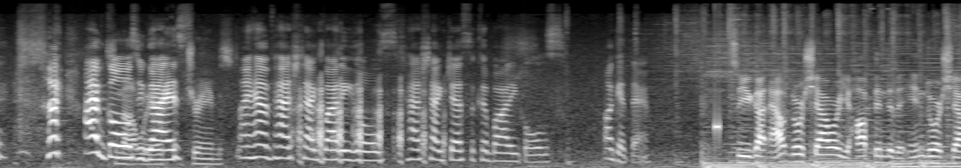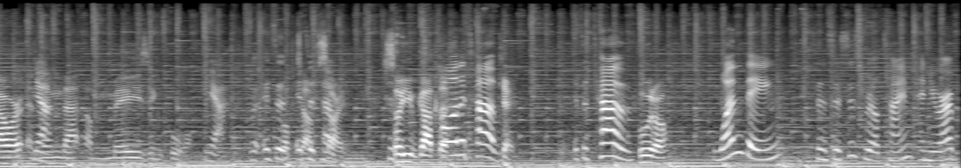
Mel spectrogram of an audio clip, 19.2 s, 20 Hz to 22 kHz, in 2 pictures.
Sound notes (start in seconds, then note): 0.2 laughs; 7.1 beeps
